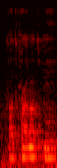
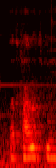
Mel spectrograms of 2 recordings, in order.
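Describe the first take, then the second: No difference in how they are said.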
